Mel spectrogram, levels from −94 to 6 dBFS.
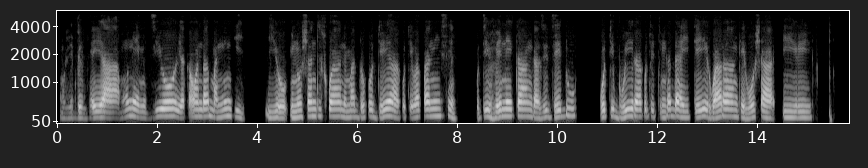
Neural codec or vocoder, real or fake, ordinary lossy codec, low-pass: codec, 16 kHz, 16 kbps, FunCodec, trained on Chinese and English, 50 frames a second; fake; MP3, 48 kbps; 5.4 kHz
